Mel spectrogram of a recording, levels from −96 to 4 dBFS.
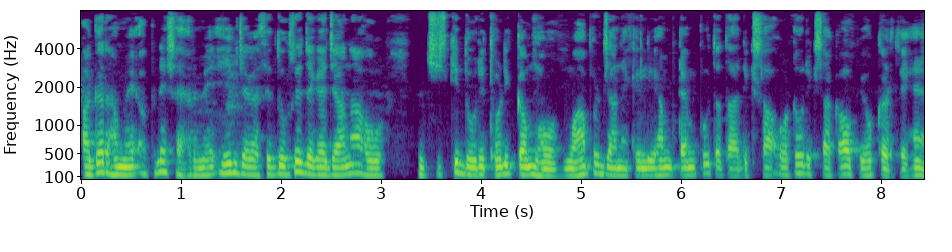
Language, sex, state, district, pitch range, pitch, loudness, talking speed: Hindi, male, Uttar Pradesh, Muzaffarnagar, 125-145 Hz, 135 Hz, -16 LUFS, 220 wpm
